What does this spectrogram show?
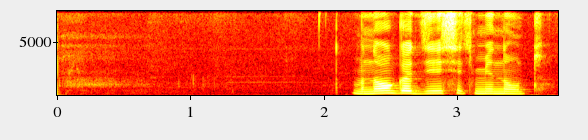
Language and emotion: Russian, neutral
